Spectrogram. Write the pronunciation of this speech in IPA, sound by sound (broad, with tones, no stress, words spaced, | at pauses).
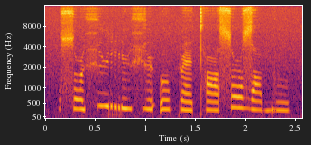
sˤu˨çy˦ ry˧çø˧ʔo˧ pæ˨t̪ʰɑ˨ sˤo˦zˤi˨bu˨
